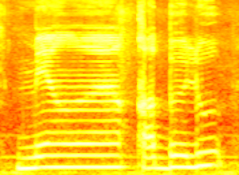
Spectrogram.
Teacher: मोटा क़ाफ और बा पे कलकला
